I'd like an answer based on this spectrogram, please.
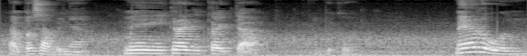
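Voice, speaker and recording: The speech is very slow, with long, frequent pauses and big swings in loudness, over noticeable background noise and audible room echo. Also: woman. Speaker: vlogger. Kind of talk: casual storytelling. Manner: soft-spoken.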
